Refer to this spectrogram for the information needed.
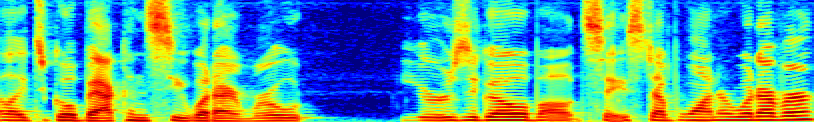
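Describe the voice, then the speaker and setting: A woman has an unremarkable speaking voice at a medium pitch with fairly even intonation, recorded very cleanly against a silent background. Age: 40s. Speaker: podcast host. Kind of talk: casual interview.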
